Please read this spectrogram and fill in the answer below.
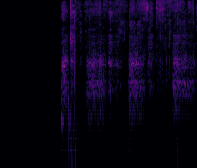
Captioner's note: sharp exhale, scribbling resumes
